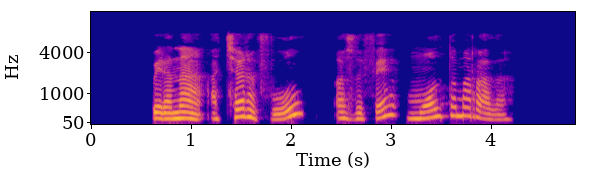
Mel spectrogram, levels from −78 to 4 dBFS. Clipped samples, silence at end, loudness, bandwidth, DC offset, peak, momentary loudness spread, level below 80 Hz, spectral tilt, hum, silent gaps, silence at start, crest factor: under 0.1%; 0.65 s; -17 LUFS; 8 kHz; under 0.1%; -2 dBFS; 10 LU; -58 dBFS; -6 dB/octave; none; 2.20-2.43 s; 0.6 s; 16 dB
